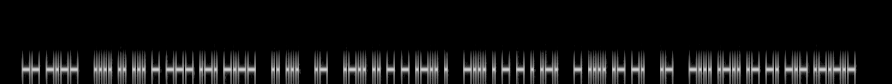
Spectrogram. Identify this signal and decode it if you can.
Morse code, heard as a keyed tone, about 50 wpm, 700 Hz. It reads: MY HISTORY IS A LITTLE BETTER THAN A BLANK.
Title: Sentences from Top 1500 Words 50wpm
